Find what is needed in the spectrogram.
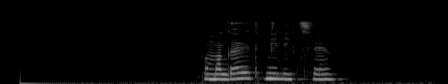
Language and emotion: Russian, neutral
